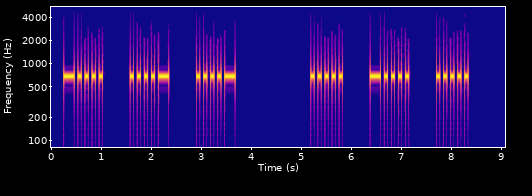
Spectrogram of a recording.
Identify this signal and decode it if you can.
Morse code, heard as a keyed tone, about 17 wpm, spaced as for 10 wpm, 680 Hz. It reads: 644 565
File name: k7qo / Lesson 54 (9)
